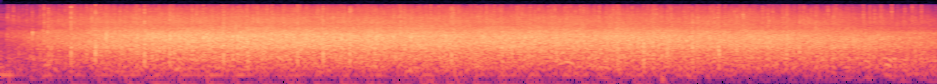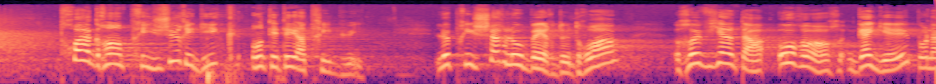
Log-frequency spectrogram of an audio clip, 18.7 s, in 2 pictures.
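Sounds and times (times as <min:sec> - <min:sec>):
audience applause: 0:00.0 - 0:09.8
speech: 0:10.2 - 0:13.1, 0:13.7 - 0:18.7.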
